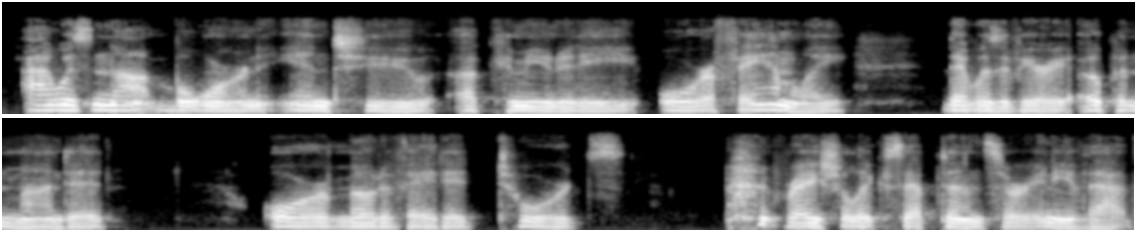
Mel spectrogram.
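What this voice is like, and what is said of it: Southern American accent. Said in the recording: “you probably can tell I have a Southern accent.”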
